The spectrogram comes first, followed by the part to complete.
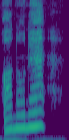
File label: shonen anone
